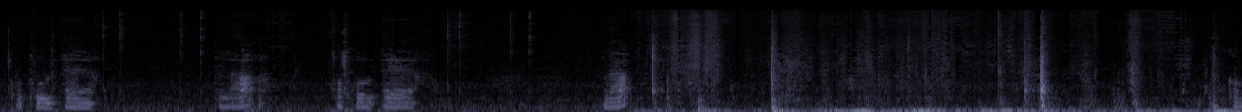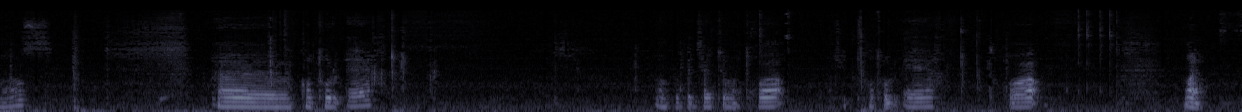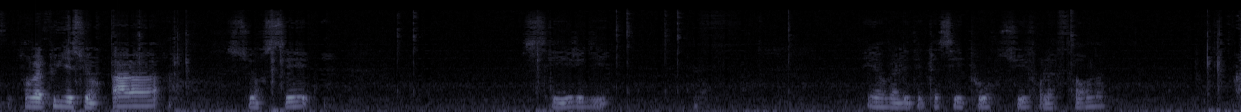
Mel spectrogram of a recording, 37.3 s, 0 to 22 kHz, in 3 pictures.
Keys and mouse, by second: 0.0 ctrl+r, 3.4 ctrl+r, 16.4 ctrl+r, 20.3-22.3 right drag, 22.0 ctrl+r, 26.7 a, 27.6 c, 30.3 c, 31.7-33.5 right drag, 33.5-36.9 drag, 37.0 a.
